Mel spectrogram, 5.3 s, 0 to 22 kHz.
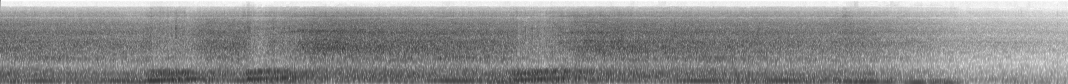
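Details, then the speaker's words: Porsche 928 S4 V8, brought in sluggish and now repaired with its performance restored: a strong V8 pull rising cleanly through the revs, shifting and climbing again, even and crisp with no stumble; normal, fast acceleration. "And now I know what Jeremy Clarkson was talking about with the speed of these. This is an absolute ripper."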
